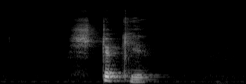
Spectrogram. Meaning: diminutive of stuk
- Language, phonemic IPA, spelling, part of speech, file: Dutch, /ˈstʏkjə/, stukje, noun, Nl-stukje.ogg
